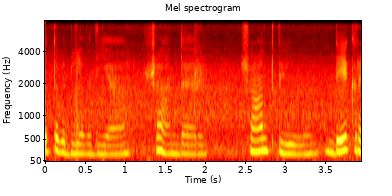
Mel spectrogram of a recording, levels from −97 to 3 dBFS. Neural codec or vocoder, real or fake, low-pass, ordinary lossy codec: none; real; 7.2 kHz; none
